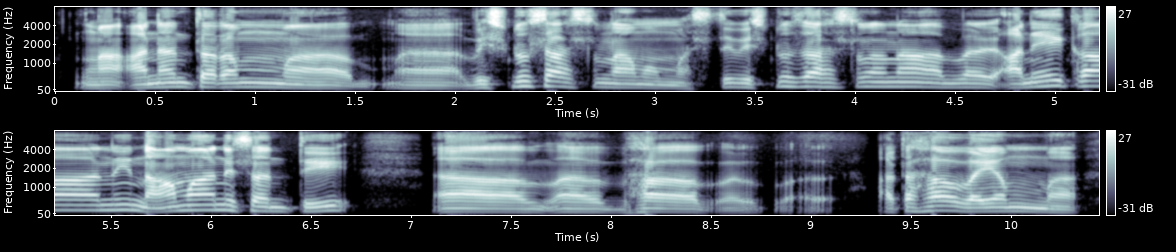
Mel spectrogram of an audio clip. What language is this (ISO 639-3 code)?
san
